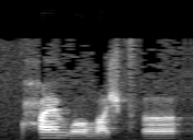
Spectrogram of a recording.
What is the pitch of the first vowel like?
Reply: high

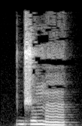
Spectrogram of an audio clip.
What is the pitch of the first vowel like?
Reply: high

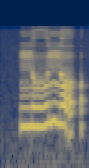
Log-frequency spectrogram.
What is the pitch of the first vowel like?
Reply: rising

